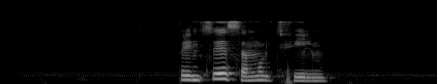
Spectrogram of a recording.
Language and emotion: Russian, neutral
